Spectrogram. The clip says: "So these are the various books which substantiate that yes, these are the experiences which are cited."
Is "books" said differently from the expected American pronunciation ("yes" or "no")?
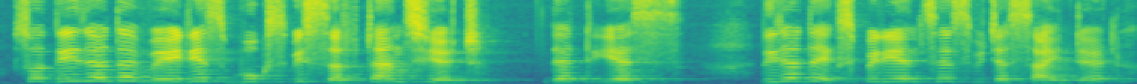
no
